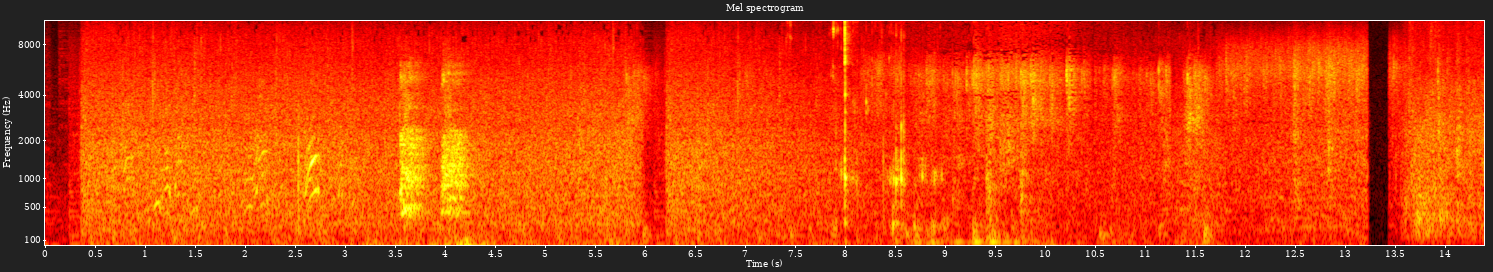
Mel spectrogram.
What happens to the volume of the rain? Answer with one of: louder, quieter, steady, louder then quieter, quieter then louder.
quieter then louder.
